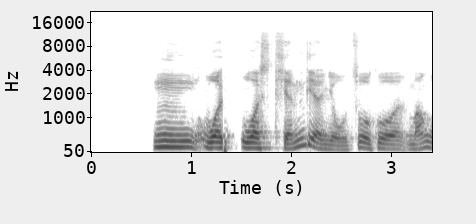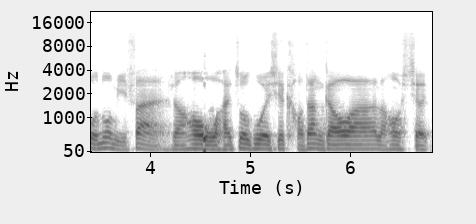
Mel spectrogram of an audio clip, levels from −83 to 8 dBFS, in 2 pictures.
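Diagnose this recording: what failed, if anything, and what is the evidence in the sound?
The failure is at the codec stage: damaged data in a compressed stream. At 1.29–1.37 s and again at 4.50–4.57 s the speech briefly breaks up. Corrupted bytes in those frames made the decoder misread or refuse them until it found the next valid frame header and resynchronised. Network packet loss would instead leave a gap, a smoothed fade or a repeated fragment. Here the decoder lost sync on bad data inside the stream.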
